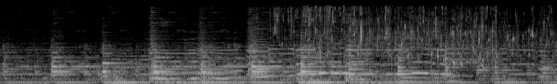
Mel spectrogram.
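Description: Water pours steadily into a bowl for several seconds before dried tea leaves are floated in it to make tea. It is a continuous splashing trickle whose pitch rises as the vessel fills, moderately loud with no talking.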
